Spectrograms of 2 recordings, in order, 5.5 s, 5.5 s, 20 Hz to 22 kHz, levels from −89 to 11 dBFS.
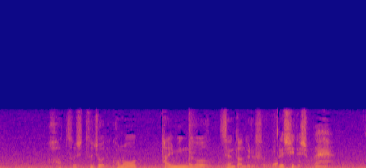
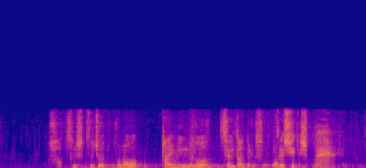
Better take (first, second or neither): first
